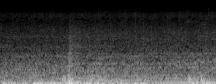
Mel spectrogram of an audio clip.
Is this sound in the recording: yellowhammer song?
no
